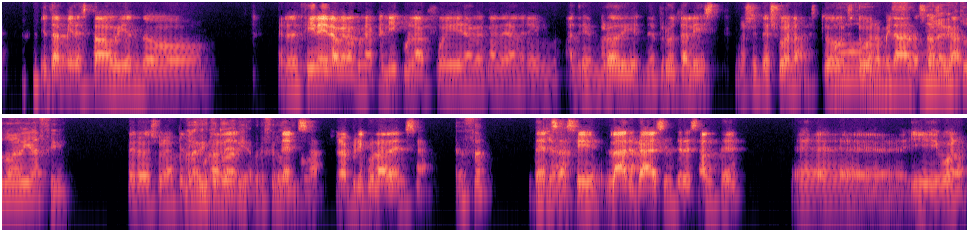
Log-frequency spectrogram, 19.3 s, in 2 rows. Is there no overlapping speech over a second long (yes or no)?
no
